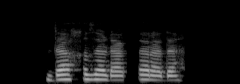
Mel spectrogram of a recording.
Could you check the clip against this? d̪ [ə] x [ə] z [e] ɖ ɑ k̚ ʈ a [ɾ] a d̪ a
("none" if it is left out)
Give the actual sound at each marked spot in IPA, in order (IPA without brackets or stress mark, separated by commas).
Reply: ɑ, ə, a, ɾ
